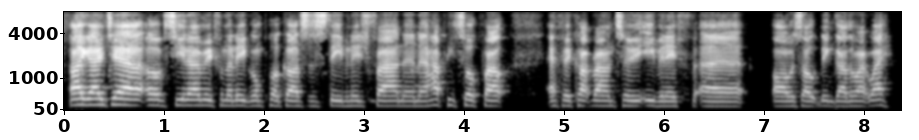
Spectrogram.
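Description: A man's voice: on the high side, little pitch movement, quick pace, bright, forceful tone, clean tone. A man co-hosting a casual football podcast, chatty and self-mocking. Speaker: podcast co-host.

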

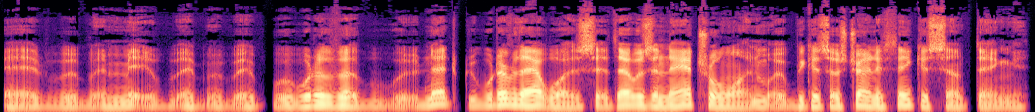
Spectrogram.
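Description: A man with a creaky voice hosting a sleep podcast, meandering and halting as he stammers and drifts onto tangents. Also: medium pitch, steady tone, no echo. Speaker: podcast host. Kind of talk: rambling bedtime-story podcast monologue to lull listeners to sleep.

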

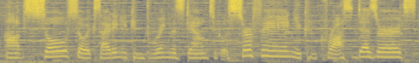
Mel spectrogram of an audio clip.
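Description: Podcast host, enthusiastic, upbeat intro, lots of fillers, middle pitch, music running underneath. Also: unhurried. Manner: enthusiastic, hypes guests with frequent fillers. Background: background music.

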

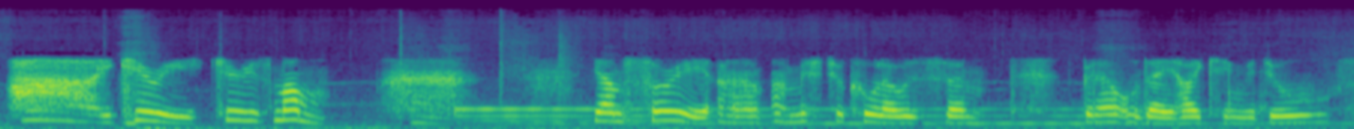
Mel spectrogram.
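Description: Audio drama role: actress as middle-aged mum on voicemail, slow, halting and tender, through a thin phone line. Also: female voice, fairly high pitch, lightly acted. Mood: apologetic, awkward. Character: wistful, loving mother leaving her child a voicemail. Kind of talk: naturalistic audio drama acting. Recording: tinny phone message. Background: music.

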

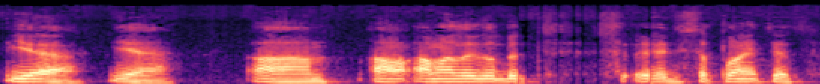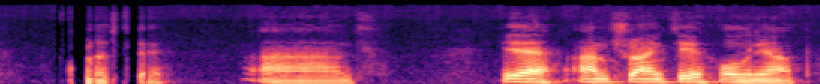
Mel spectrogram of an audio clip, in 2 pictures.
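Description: A man, a football fan guest, giving a measured, subdued, detailed analysis of his team's poor games. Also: medium pitch, fairly even intonation. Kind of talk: analytical casual chat.

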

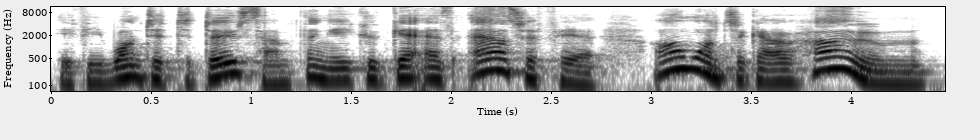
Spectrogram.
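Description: A man's voice: a little high, big pitch swings, normal speed, a little mellow. Man putting on a stern, insistent storybook mum. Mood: pleading, insistent. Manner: firm, insistent, terse. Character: Mum, stern, exasperated, homesick woman. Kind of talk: storybook character reading.

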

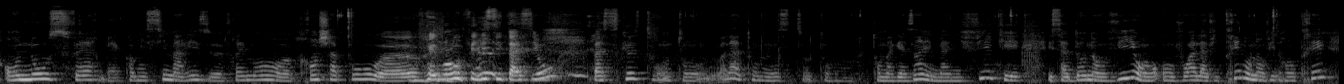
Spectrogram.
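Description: A woman's voice: medium pitch, expressive, normal speed, mellow. A woman in her forties with a French accent, a guest in a casual interview, who talks with many hesitations and repeated words. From France. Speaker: guest, ritual practitioner and former nurse.

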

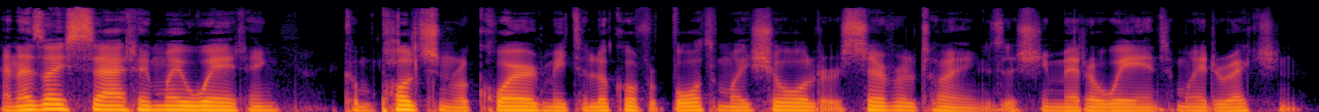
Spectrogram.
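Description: A man's voice: medium pitch, steady tone, quick pace, mellow, clear, resonant tone, no echo, studio quality, close to an everyday voice. A man playing a bitter, weary middle-aged schoolteacher in a wry, wordy confessional story monologue. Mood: uneasy, resigned. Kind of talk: first-person dramatic monologue.

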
